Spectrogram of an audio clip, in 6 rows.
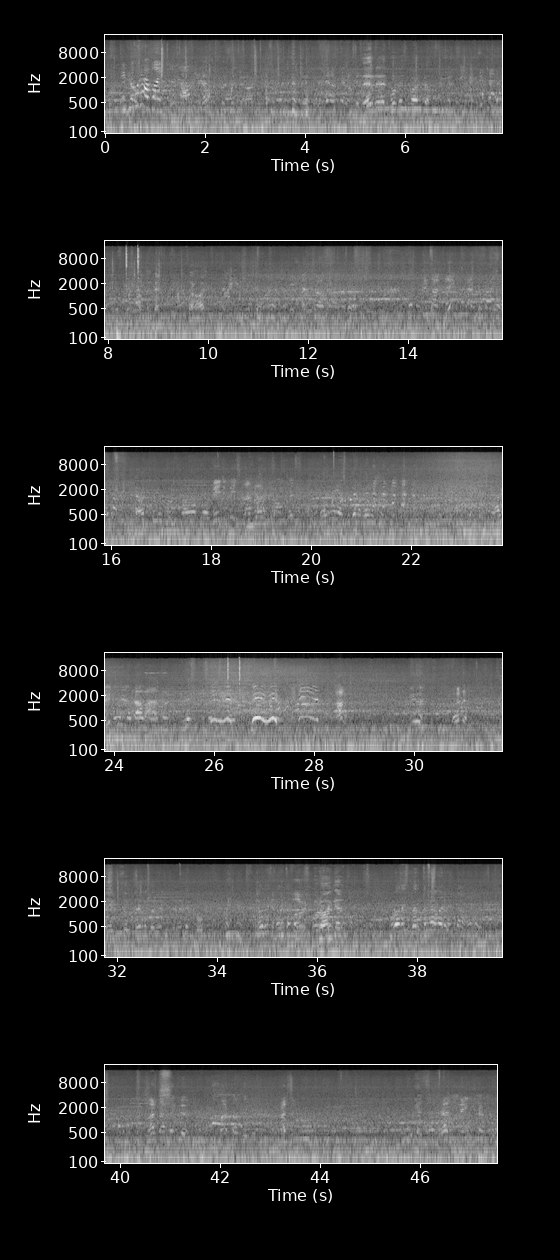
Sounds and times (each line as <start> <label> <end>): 0.0 traffic driving by 47.5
